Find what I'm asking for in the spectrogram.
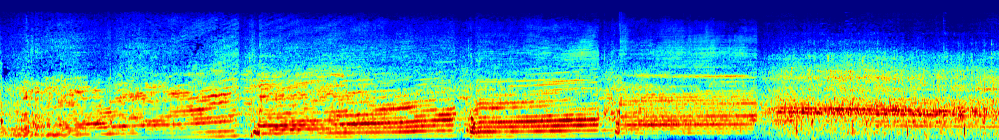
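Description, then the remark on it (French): A moped engine pulls away as its rider leaves, its buzzing whine climbing in pitch, dropping sharply at each of four gear changes, then climbing again. Loud and continuous throughout, with no voices. “il a repris sa mobilette, il est reparti avec son drone électronique, avec biréacteur, etc.”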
